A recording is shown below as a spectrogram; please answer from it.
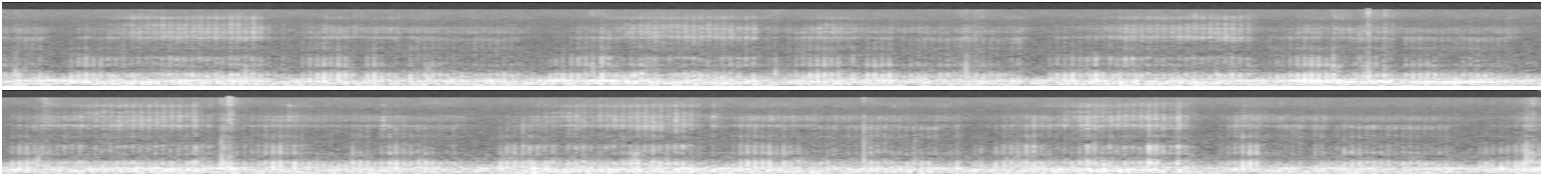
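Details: Relaxed kneading cat named Tacy purring continuously for about fifteen seconds, a low throbbing rumble that barely changes in loudness, with gentle rustles and faint higher hums now and then.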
